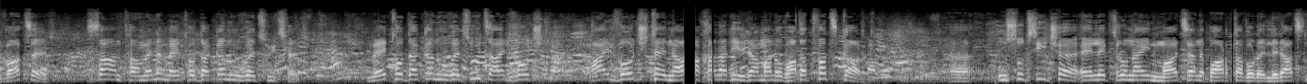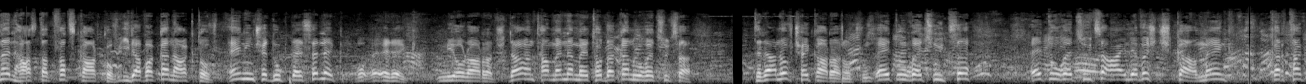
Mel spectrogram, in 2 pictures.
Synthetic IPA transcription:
vɑt͡sɛɾ | sɑənt̪ʰɑmɛnəmɛt̪ʰɔd̪ɑkɑnuʁɛt͡sʰujt͡sʰɛ̰ɾ | mɛt̪ʰɔd̪ɑkɑnuʁɛt͡sʰujt͡sʰɑjlvɔt͡ʃʰɑjlvɔt͡ʃʰt̪ʰɛnɑχɑɾɑɾihəɾɑmɑnɔvhɑst̪ɑt̪vɑt͡skɑɾkʰ | usut͡sʰit͡ʃʰəɛlɛk̚t̪ɾɔnɑjinmɑt͡sjɑnəpɑɾt̪ɑvɔɾɛləɾɑt͡sʰnɛlɦɑst̪ɑt̪vɑt͡skɑɾkʰɔviɾɑvɑkɑnɑkt̪ɔvɛnint͡ʃʰəd̪ukʰt̪ɛsɛlɛkʰɛɾɛkʰmiɔɾɑrɑt͡ʃʰd̪ɑənt̪ʰɑmɛnəmɛt̪ʰɔd̪ɑkɑnuʁɛt͡sʰujt͡sʰə | d̪̥əɾɑnɔvt͡ʃʰɛkʰɑrɑnɔt͡s̪ʰvumɛt̪uʁɛt͡sʰujt͡sʰə | ɛt̪uʁɛt͡sʰujt͡sʰəɑjlɛvəst͡ʃʰə̥kɑmɛŋkʰkəɾt̪ʰɑ

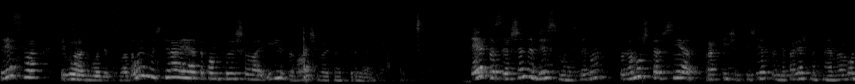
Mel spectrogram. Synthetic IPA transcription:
ɾʲe̞t̪st̪vəjɪvo̞ɾɐzbo̞dʲɪt̪svɐd̪o̞jməsʲtʲɪɾajat̪ɐko̞mslˠɨʂəlˠəʔizɐvat͡ɕɪvəjɪt̪ɪnst̪ɾʊmʲe̞nt̪ | ɛt̪əsəvʲɪrʂɛnːəbʲɪsːmɨsʲlʲɪnəpət̪ɐmuʂt̪ofsʲe̞pɾɐktʲit͡ɕɪskʲɪsɾʲet̪svəd̪lʲɐpɐvʲe̞rxnəsnəjəɐbɾɐbo

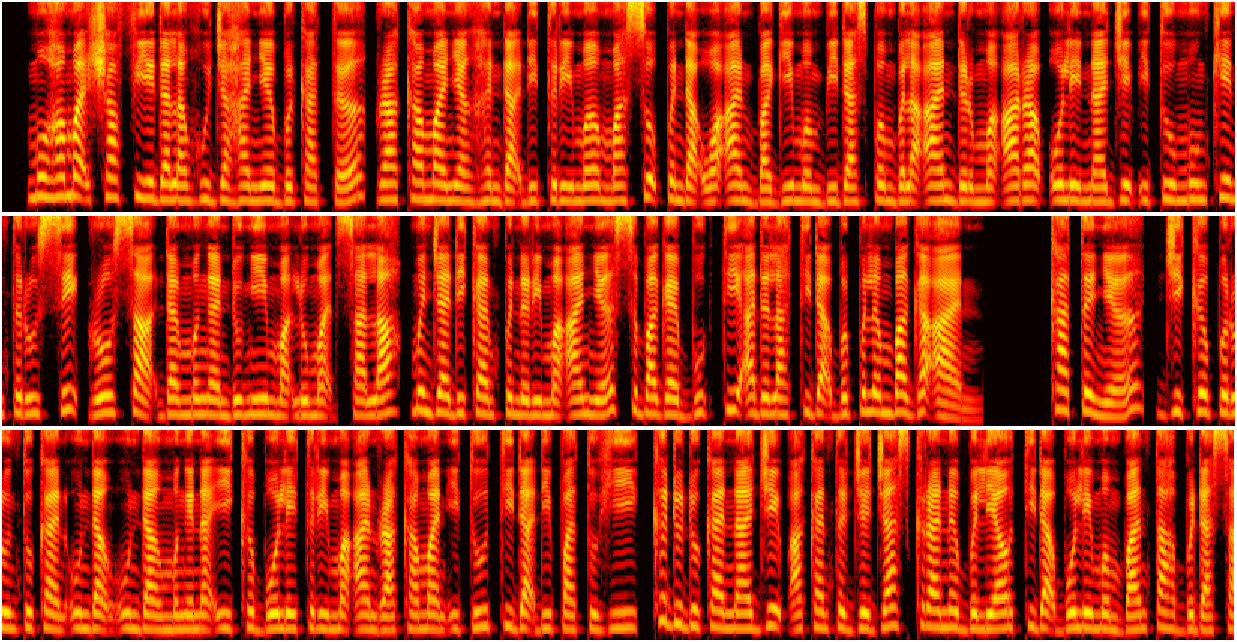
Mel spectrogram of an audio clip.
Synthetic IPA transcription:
muɦamat̪̚ʃafidalamɦud͡ʒaɦanɲãbərkat̪arakamanjaŋɦəndaʔ̚dit̪əɾimãmãsʊk̚pəndaʔwaʔanbaɡimə̃mbidaspəmbəlaʔandərmaʔaɾap̚olɛhnad͡ʒɪp̚it̪umuŋkɪnt̪əɾusɪk̚rosaʔdanmə̃ŋanduŋĩmaʔlumat̪̚salahmə̃ɲd͡ʒadikanpənə̃ɾimaʔanɲãsəbaɡajbuk̚t̪iadalaht̪idaʔ̚bərpələmbaɡaʔan | kat̪aɲãd͡ʒikapəɾunt̪ukanʔundaŋundaŋmə̃ŋənãʔikəbolɛht̪əɾimaʔanrakamanit̪ut̪idaʔ̚dipat̪uɦikədudukanːad͡ʒɪp̚akant̪ərd͡ʒəd͡ʒaskəɾanãbəliawt̪idaʔ̚bolɛhmə̃mbant̪ahbərdasa

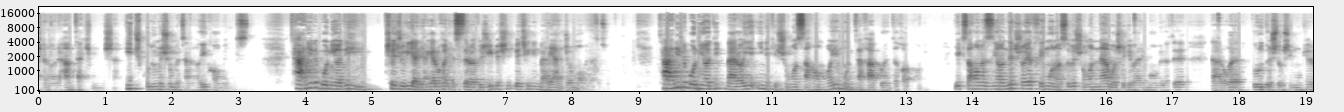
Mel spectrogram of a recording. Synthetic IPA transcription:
kʰenɒːɾehæmt̪ʰæcʰmiːnmiʃæ̰nd̪hiːt͡ʃʰkʰod̪uːme̞ʃunbe̞t̪ʰænɦɒːiːkʰɒːme̞lniːst̪̚ | t̪ʰæhliːle̞bonjɒːd̪iːt͡ʃʰe̞d͡ʒuːɾiːd̪æɾiːmʔæ̰ɟæɾbe̞xːjd̪est̪eɾɒːt̪ʰe̞ʒiːbeibe̞t͡ʃʰiːniːd̪bæɾɒːjeænd͡ʒɒːmemoɒ̰ːmelɒ̰ːt̪ʰet̪ʰu̥ | t̪ʰæhliːle̞bonjɒːd̪iːbæɾɒːje̞ʔiːnecʰe̞ʃo̞mɒːsæɦɒːmɦɒːje̞mont̪ʰæxæbroe̞nt̪ʰe̞xɒ̰ːb̥̚kʰo̞niːd̪ | je̞csæɦɒːme̞zijɒːnd̪e̞hʃɒːjæd̪xejlimo̞nɒːse̞be̞ʃo̞mɒːnæbɒːʃe̞cʰe̞bæɾɒːjemoːmelɒːt̪ʰed̪̥æɾvɒːɣev̥oɾuːd̪̚ːɒːʃt̪ebɒːʃiːnmomcʰe̞ne

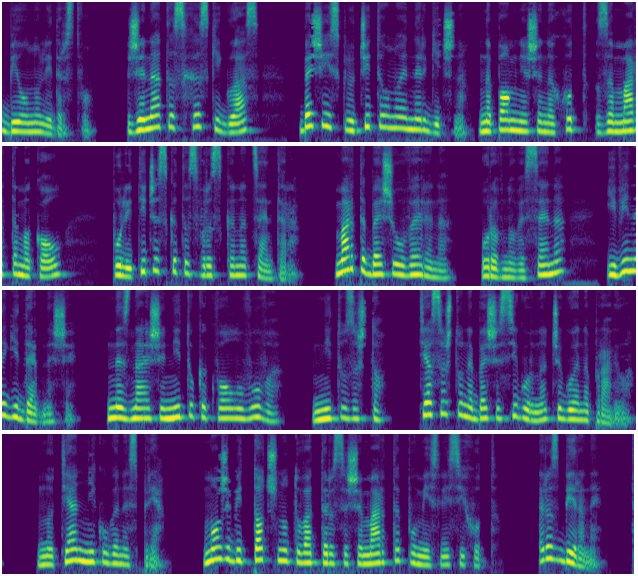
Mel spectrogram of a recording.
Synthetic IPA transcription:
bilˠnolid̪ɛ̰ɾst̪vo̰ | ʒɛnat̪əsxɤsk̟iɡlˠas | bɛʃɛisklʲut͡ʃit̪ɛlˠnoɛnɛɾɡʲit͡ʃnə̰nɐpɔmnʲəʃɛnɐxut̪zɐmaɾt̪əmɐkɔlˠ | polit̪it͡ʃɛskət̪əsvɾɤskənɐt̪sɛnt̪ɐ̰ɾə̰ | maɾt̪əbɛʃɛovɛɾɛnə | ʊɾɐvnovɛsɛnə | ivinəɡʲid̪ɛbnɛʃɛ̰ | nɛznaɛʃɛnit̪okɐkvɔlˠovuvə | nit̪ozɐʃt̪ɔ | t̪ʲasɤʃt̪onɛbɛʃɛsiɡʊɾnət͡ʃɛɡoɛnɐpɾa̰vḭlˠə̰ | not̪ʲanikoɡənɛspɾʲja̰ | mɔʒɛbit̪ɔt͡ʃnot̪ovat̪ɤɾsɛʃɛmaɾt̪əpomislisixut̪ | ɾɐzbiɾɐ̰nɛ̰

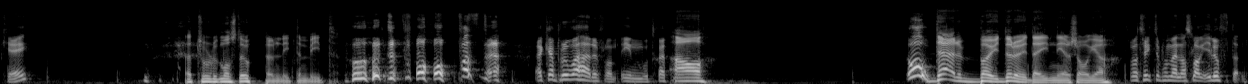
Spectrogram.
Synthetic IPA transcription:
ɔkʰɛj | jɑ̰ːt̪ʰɾuːɖɵmɔst̪əɵpːɛnlḭːt̪ənbḭːt̪ | vhɔpːasd̪ɛ | jɑɡkʰanpʰɾuːvahæːɾɪfɾoːnɪnːmʊt̪ɧɛpɑː | ud̪æɾbœjd̪əɾɵd̪ɛjneːʂoːɡjasɔmant̪ɾʏkt̪əpʰɔmɛlːanslɑːɡɪlɵft̪ən

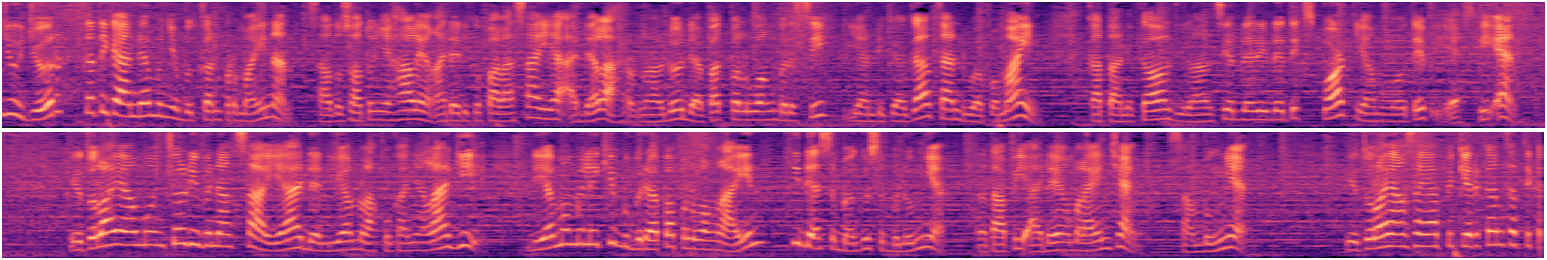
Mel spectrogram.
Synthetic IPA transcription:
d͡ʒud͡ʒʊrkət̪ikaːndaməɲəbut̪̚kanpərmainansat̪usat̪uɲaɦaljaŋadadikəpalasajaʔa̰dalahronaldodapat̪̚pəluaŋbərsɪhjaŋdiɡaɡalkanduapəmaɪn | kat̪anikaɔldilansɪrdaɾidɛt̪ɪk̚spɔrt̪jaŋməŋut̪ɪpḭɛ̰sbiʔɛn | ʔit̪ulahjaŋmuɲt͡ʃʊldibənak̚sajadandiaməlakukanɲalaɡi | diaməmilikibəbəɾapapəluaŋlaɪnt̪idaʔsəbaɡusəbəlumɲa̰t̪ət̪apiadajaŋməlaɲt͡ʃɛŋ | sambʊŋɲa | ʔit̪ulahjaŋsajapikɪrkankət̪ik

